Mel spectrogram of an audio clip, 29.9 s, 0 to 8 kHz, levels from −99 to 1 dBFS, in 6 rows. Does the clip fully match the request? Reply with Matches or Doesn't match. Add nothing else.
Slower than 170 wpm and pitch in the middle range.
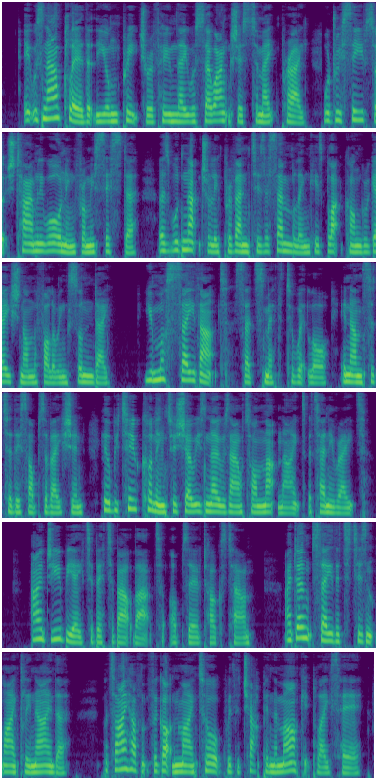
Doesn't match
